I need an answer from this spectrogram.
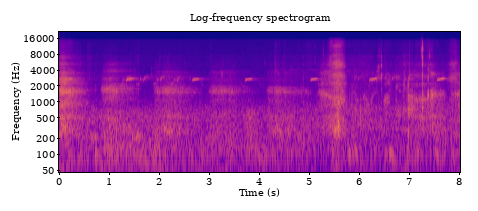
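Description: A small songbird repeats a short, high, upward-slurred note seven times, evenly spaced a little over a second apart, over wind noise in the trees. About five seconds in there is a brief louder rush of wind or rustle.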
